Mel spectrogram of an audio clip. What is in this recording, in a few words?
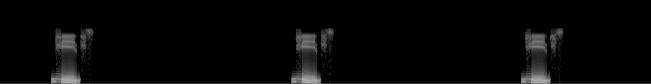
my name italian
